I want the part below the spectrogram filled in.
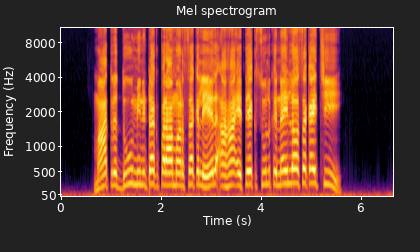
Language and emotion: Maithili, angry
